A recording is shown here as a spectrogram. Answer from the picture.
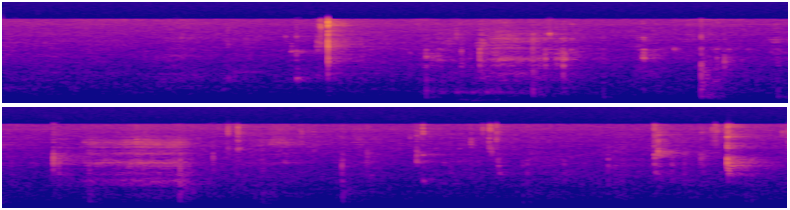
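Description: Faint mouth sounds of a person eating a spoonful of MRE cheese spread: quiet chewing with scattered small clicks.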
